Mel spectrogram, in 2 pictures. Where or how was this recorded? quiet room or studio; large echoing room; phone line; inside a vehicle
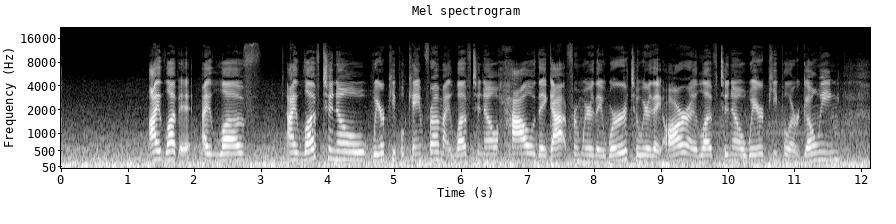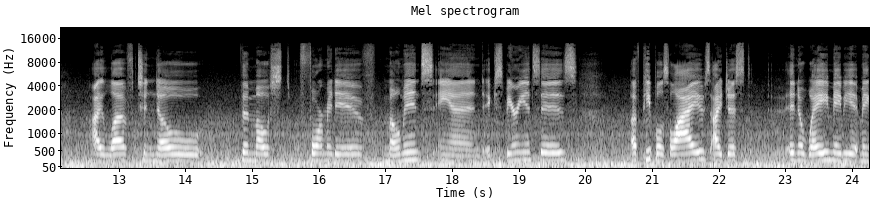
inside a vehicle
